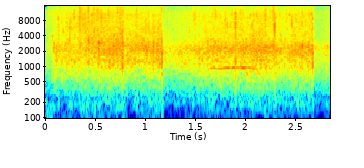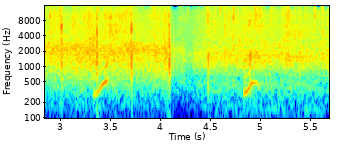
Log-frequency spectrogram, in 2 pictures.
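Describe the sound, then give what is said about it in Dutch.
Sustained audience applause for an arriving guest, a dense wash of clapping from a sizable crowd that holds steady for several seconds, with a few brief whistles or vocal whoops rising above it. “graag u hartelijk applaus, al zal het nog even duren voor u Jana echt ziet”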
